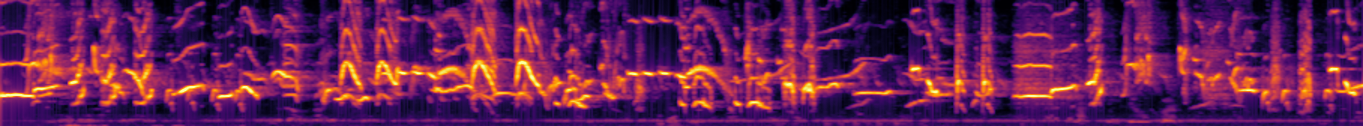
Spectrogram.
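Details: Singing Oriental magpie-robin, agitated and fighting, at a house in Sungai Rumbai district, Muko Muko, Indonesia; long unbroken stream of looping whistles, quick trills and harsh notes, loud and varied throughout, over a low steady hum.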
